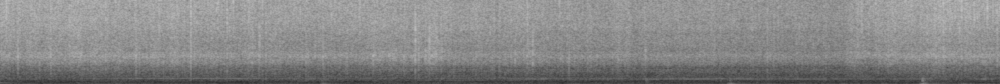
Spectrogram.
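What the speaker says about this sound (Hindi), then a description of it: "प्याज को ऑयल के अंदर थोड़ा सा नरम करेंगे।" Onions sizzle and fry steadily in hot oil, softening with a constant close crackling hiss and occasional small pops from the pan, no voices.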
